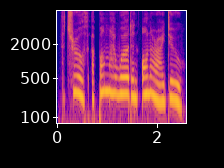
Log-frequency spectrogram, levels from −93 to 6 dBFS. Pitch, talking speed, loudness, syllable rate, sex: 240 Hz, 210 wpm, -15 LUFS, 4.9 syllables/s, male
